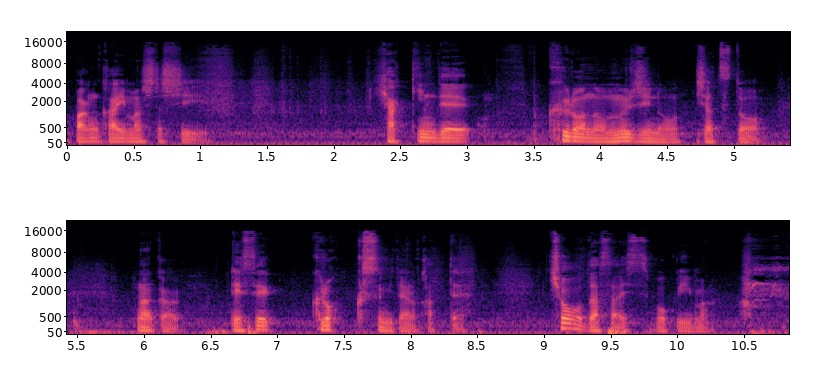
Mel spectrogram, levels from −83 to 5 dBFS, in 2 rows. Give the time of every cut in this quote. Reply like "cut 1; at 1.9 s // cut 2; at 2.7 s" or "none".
cut 1; at 4.7 s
